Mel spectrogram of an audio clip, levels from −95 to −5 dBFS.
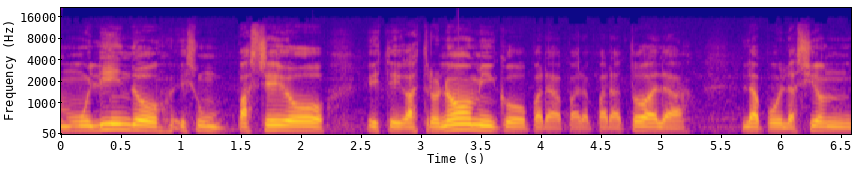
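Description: Dropped samples at 2.09 s and again at 3.30 s: each is a single sharp click, a thin vertical line across the spectrum. The likely cause is a handful of missing samples, a tiny fraction of a millisecond, making the waveform jump abruptly to a later value.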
